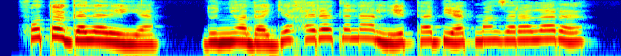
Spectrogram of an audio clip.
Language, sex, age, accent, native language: Uzbek, female, 19-29, Jizzax, Uzbek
